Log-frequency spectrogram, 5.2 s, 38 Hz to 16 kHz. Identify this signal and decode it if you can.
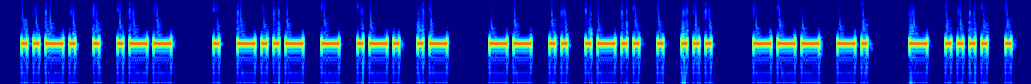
Morse code, heard as a keyed tone, about 40 wpm, 700 Hz. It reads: FEW EXTRA MILES ON THE
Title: Pangram Challenge v2 - 40wpm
